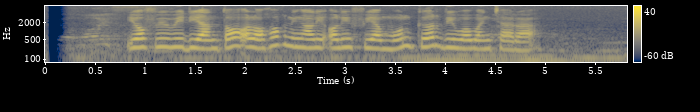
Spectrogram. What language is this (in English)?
Sundanese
